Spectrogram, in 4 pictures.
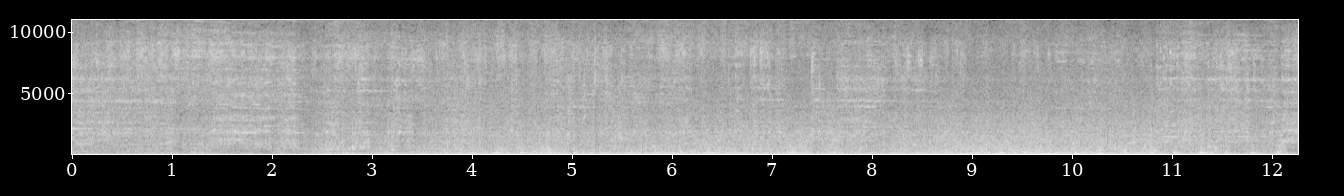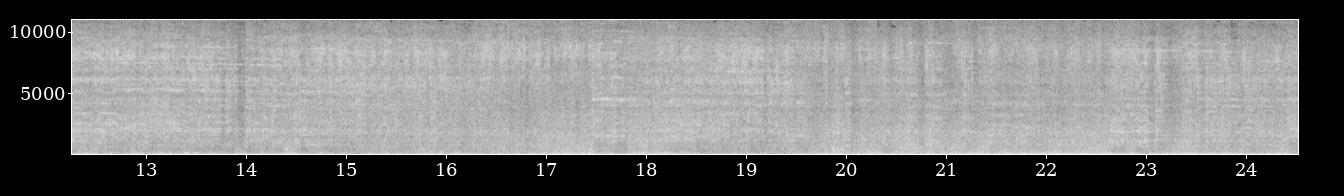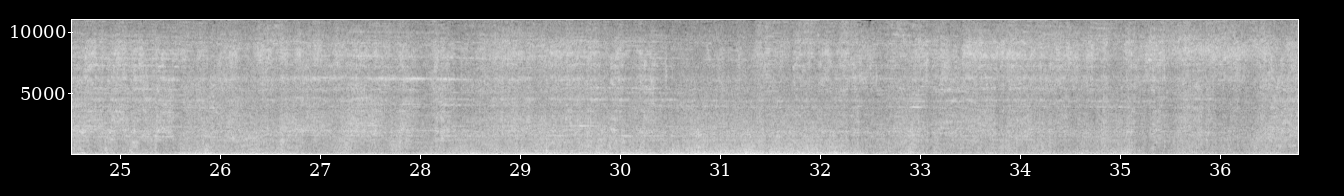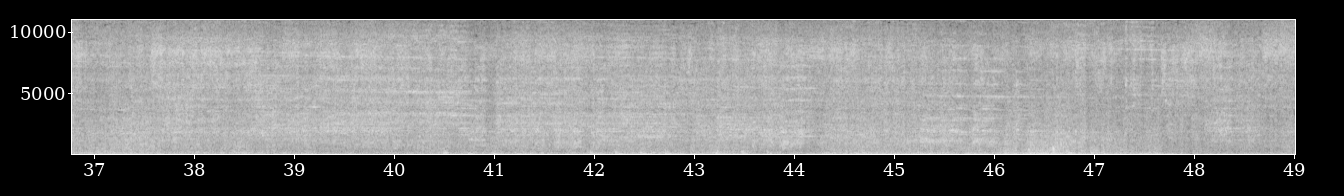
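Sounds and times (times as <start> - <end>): thin high wheel squeals: 0.0 - 4.1, 17.2 - 19.8, 22.6 - 30.9, 32.1 - 48.9
train wheels clattering on rails: 0.0 - 49.0.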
